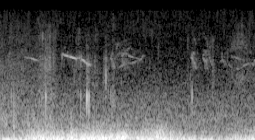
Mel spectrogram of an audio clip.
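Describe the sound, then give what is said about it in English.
Siskins flying over under cloudy skies, heading between two sets of trees, give a few thin, high, drawn-out whistled calls, some sliding downward, faint over a steady low rumble with soft thudding underneath. “Those birds flying over, they sound like siskins to me.”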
